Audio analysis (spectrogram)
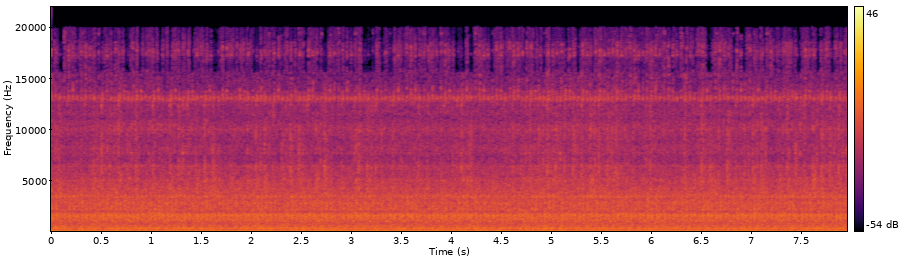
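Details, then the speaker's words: Toyota 1GD-FTV diesel, 40,920 km, first start after an oil change to Ravenol and a new filter: fast, even timing chain clatter about three per second while the oil system is empty; owner thinks it stopped once the hydraulic tensioner filled. "Сначала затрещал, потому что система пустая была. Потом прекратился резко. Только заполнился, видимо, этот гидронатяжитель натянулся."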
